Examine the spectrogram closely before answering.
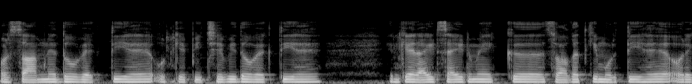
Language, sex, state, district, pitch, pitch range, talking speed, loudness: Sadri, male, Chhattisgarh, Jashpur, 115 Hz, 110-120 Hz, 200 wpm, -17 LUFS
